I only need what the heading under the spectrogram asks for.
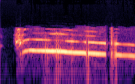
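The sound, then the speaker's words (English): A child's voice imitates a wolf howl as the punchline of a joke about a hurt wolf, one long, loud wail that holds steady and slowly sinks in pitch for about a second and a half. “What did the wolf say when he got hurt?”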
